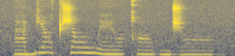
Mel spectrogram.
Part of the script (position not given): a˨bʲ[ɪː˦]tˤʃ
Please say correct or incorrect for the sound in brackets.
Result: incorrect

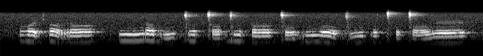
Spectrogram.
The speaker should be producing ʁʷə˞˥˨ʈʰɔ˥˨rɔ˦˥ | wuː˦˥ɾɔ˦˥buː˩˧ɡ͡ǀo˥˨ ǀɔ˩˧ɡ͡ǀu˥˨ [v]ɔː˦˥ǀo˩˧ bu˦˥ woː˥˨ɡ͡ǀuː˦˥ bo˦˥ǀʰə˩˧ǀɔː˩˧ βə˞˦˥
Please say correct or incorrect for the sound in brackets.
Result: incorrect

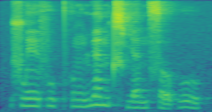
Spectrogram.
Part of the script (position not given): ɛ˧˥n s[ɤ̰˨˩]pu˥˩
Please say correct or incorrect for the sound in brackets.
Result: correct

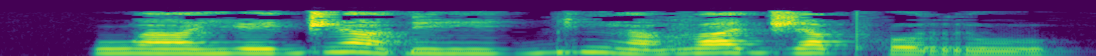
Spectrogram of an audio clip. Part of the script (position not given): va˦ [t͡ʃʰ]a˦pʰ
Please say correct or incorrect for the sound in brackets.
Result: incorrect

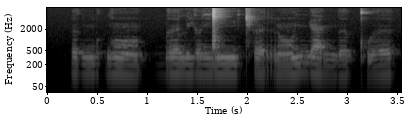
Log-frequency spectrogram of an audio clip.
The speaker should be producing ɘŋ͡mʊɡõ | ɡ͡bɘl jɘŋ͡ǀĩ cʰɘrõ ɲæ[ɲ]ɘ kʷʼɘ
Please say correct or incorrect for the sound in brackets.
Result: incorrect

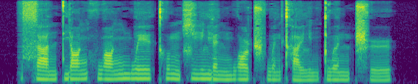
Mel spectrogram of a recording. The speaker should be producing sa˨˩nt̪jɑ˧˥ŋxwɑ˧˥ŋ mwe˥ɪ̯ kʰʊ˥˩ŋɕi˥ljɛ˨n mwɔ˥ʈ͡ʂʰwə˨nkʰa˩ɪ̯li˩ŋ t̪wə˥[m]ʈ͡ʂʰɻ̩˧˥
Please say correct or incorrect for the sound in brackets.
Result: incorrect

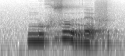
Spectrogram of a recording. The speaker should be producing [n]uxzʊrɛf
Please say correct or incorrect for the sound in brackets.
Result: correct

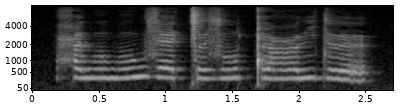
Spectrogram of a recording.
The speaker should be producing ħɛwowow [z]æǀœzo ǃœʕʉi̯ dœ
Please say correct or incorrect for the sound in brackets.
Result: correct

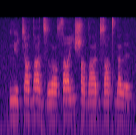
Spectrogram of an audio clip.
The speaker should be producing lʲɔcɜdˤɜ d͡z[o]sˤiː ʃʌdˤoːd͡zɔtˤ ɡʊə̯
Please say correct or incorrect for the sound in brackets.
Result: incorrect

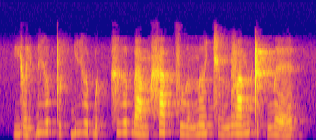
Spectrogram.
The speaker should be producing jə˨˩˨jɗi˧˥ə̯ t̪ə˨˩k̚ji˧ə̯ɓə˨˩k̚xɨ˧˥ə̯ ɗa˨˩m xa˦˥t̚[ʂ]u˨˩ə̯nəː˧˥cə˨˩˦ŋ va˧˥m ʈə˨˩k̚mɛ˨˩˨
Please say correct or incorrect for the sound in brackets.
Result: incorrect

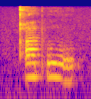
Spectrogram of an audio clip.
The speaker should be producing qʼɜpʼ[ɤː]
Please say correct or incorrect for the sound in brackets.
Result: incorrect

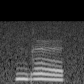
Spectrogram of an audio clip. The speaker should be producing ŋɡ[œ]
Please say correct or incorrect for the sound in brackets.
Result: correct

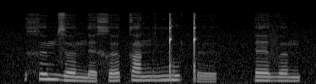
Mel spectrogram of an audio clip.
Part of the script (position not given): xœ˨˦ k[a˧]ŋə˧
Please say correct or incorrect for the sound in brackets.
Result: correct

